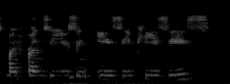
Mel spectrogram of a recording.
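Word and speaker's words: IZIPIZI: I think lots of my friends are using Easy Peasies, spelled like I-Z-Z-I-P-I-Z-Z-I.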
